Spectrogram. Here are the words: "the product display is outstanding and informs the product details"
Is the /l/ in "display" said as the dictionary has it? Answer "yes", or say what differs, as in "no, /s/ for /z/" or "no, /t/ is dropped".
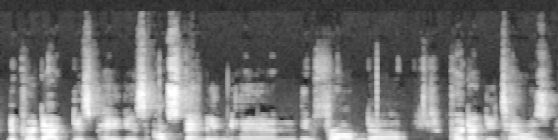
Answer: no, /l/ is dropped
